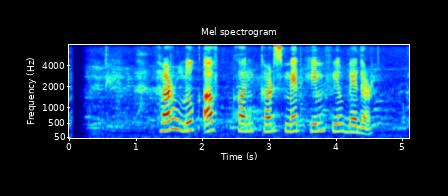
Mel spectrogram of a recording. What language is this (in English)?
Sundanese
